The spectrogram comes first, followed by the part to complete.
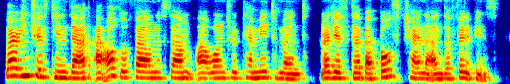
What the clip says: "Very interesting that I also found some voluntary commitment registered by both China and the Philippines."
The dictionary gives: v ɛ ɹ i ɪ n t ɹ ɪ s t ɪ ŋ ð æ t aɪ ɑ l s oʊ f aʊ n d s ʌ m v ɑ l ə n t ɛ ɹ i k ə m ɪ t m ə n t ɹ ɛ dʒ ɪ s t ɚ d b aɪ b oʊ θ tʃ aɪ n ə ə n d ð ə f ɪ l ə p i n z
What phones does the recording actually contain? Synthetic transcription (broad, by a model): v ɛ ɹ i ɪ n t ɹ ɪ s t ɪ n ð æ t aɪ ɑ l s oʊ f aʊ n d s ʌ m w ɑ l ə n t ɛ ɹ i k ə m ɪ t m ə n t ɹ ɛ dʒ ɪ s t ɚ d b aɪ b oʊ θ tʃ aɪ n ə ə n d ð ə f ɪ l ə p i n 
